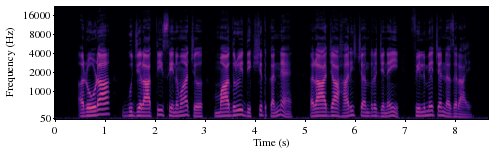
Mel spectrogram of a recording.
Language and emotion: Dogri, neutral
